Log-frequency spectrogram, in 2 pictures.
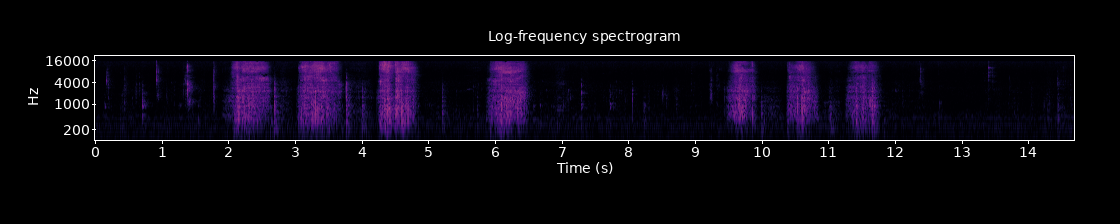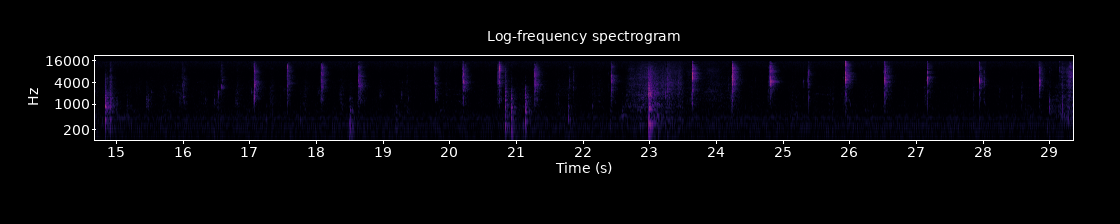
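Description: A person eating close to the microphone: several loud, wet, noisy bursts in the first twelve seconds, then steady chewing with many short, crisp crunching clicks.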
